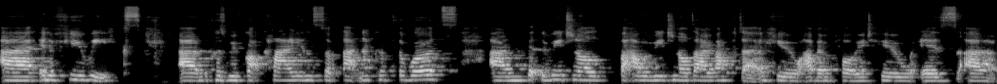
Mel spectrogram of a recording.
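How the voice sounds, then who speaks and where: Speaking fairly slowly with a Geordie accent, a woman keeps a medium pitch and fairly even intonation. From northern England, Newcastle. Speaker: recruitment company director. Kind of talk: podcast interview.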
